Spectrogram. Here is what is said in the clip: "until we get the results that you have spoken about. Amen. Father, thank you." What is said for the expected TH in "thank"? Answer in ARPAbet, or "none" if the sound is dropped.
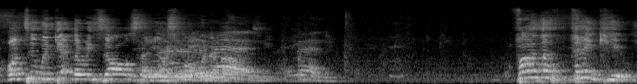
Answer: TH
